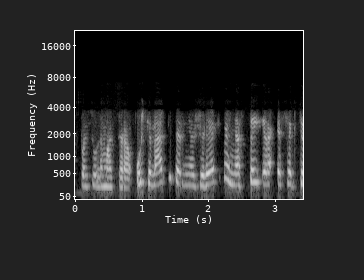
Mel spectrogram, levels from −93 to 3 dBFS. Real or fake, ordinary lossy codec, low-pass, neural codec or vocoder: real; MP3, 48 kbps; 7.2 kHz; none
